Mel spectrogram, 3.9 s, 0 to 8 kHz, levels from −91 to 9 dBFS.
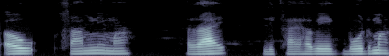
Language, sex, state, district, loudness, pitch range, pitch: Chhattisgarhi, male, Chhattisgarh, Raigarh, -23 LUFS, 130-150 Hz, 135 Hz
